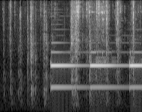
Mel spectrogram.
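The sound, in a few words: keys jangling in car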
